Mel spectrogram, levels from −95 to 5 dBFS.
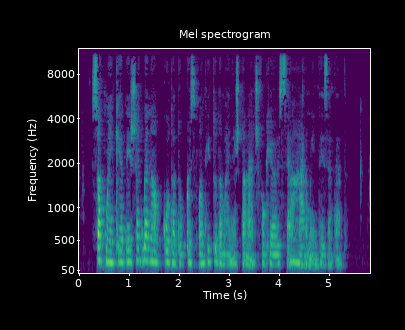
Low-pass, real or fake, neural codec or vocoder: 10.8 kHz; real; none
